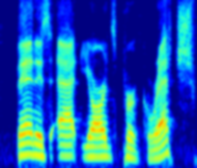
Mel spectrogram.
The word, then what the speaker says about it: Gretch: Ben is at yards per Gretch, which he thinks rhymes with catch.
